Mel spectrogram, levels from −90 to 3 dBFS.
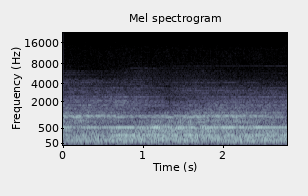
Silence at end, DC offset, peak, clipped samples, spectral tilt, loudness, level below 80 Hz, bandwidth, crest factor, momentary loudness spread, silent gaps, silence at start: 0 s; under 0.1%; -14 dBFS; under 0.1%; -9 dB/octave; -27 LUFS; -46 dBFS; 7.8 kHz; 12 dB; 2 LU; none; 0 s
